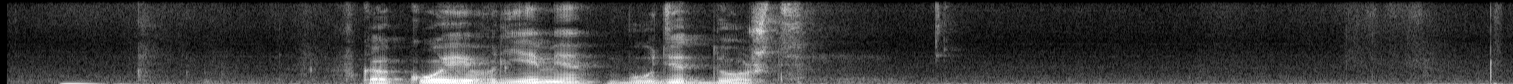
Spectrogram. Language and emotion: Russian, neutral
